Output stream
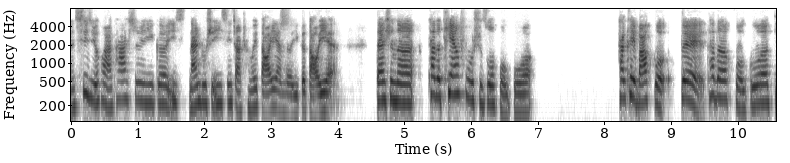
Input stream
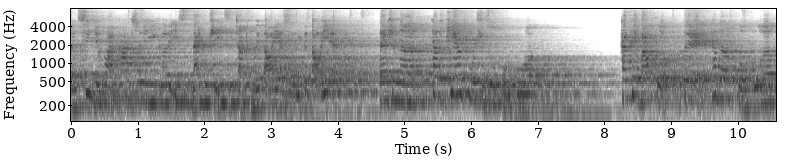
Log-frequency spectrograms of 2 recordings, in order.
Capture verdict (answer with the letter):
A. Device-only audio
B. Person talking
A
